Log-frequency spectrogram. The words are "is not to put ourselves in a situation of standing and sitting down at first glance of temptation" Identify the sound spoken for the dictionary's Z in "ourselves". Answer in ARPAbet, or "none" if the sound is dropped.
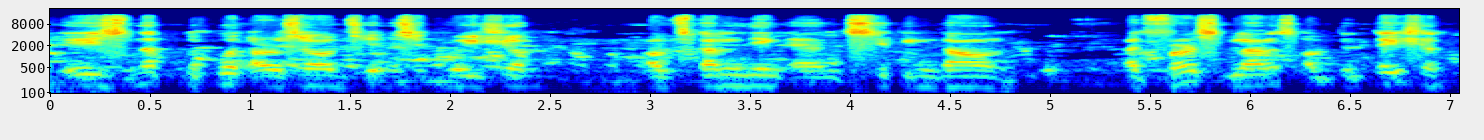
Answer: S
